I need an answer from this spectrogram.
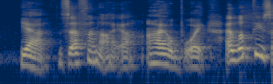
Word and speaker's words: Zephaniah: next uh model up is Benjamin uh Zep zephani yeah Zephaniah oh boy I look these up phonetically and then I have to say them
